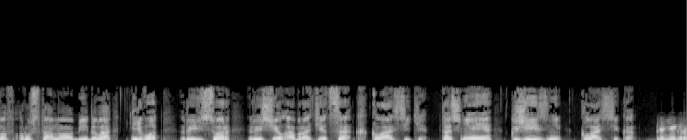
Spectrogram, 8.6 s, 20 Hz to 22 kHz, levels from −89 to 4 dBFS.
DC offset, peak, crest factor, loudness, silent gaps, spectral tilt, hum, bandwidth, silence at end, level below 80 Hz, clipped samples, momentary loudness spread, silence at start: under 0.1%; -2 dBFS; 14 dB; -17 LUFS; none; -5.5 dB/octave; none; 8.8 kHz; 0 s; -46 dBFS; under 0.1%; 8 LU; 0 s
